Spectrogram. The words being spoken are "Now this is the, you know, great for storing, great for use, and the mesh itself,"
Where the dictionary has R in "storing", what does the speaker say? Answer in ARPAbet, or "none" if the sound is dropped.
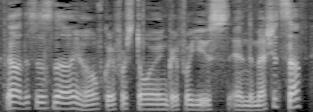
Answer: R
